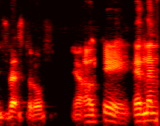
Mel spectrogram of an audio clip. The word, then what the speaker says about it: Västerås: He's actually the head coach at Västerås. Did I say that right? In Sweden? Almost, yeah. Oh, how do you pronounce it? It's like in the Game of Thrones, Westeros.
